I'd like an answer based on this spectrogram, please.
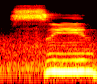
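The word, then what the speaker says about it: س: Scene pronounced from the tip of the tongue touching the inner eds of the top two and bottom two front teeth like this.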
